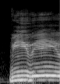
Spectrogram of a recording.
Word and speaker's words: vive: Vive, or pronounced as Viva also.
